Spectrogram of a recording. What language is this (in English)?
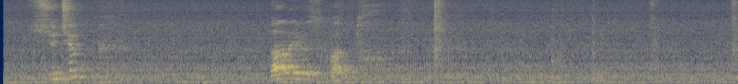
Japanese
